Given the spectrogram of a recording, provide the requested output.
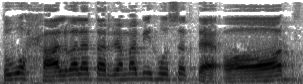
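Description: A man leads a grammar lesson at a slow, deliberate pace. He repeats key phrases and keeps checking the class with questions. The recording is dull and muffled. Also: sits high, a little mellow, slight background noise. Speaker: teacher of Arabic grammar.

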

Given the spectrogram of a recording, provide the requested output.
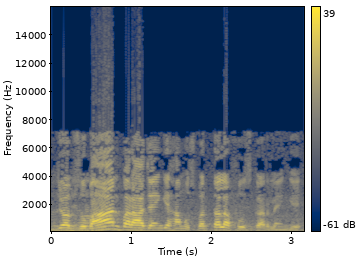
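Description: Man, teacher, classroom grammar lesson, quizzes students, slightly high voice, muffled lo-fi audio. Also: very animated, fairly bright tone. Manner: questioning students, repeating answers. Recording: dull lo-fi recording.

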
